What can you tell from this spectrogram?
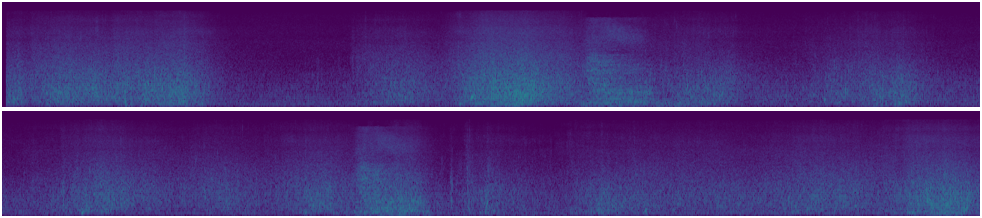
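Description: Wind rushing over the microphone with sea water washing, swelling and fading every few seconds, with two louder rushes about seven and eighteen seconds in.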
